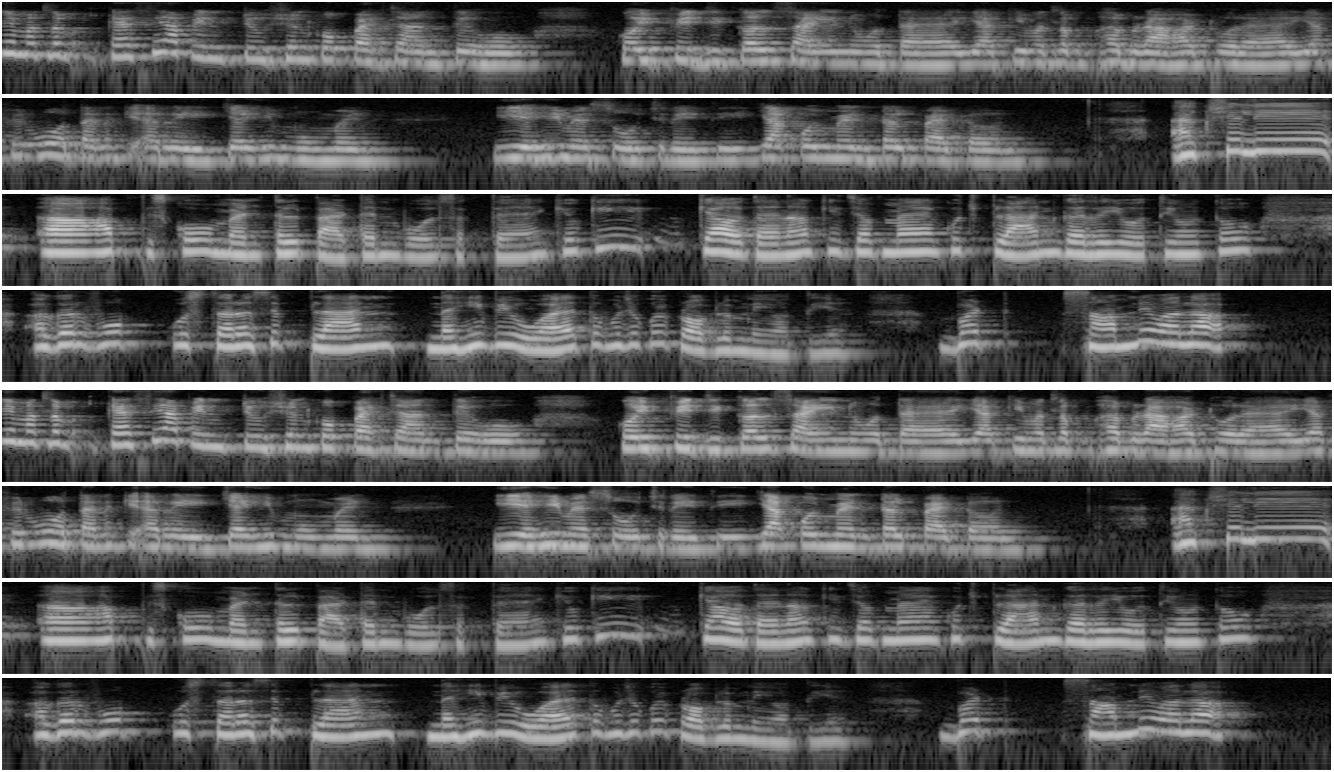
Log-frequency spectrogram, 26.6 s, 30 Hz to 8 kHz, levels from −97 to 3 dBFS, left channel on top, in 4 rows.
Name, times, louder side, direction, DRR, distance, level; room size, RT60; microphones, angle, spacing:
voice 1, 0.0-8.5 9.1-11.8, right 3 dB, 60° right, 7 dB, 1.6 m, -31 dB
voice 2, 12.5-16.5 16.8-21.2 21.5-24.2 24.6-24.9 25.3-26.1, left 3 dB, 25° left, 7 dB, 0.6 m, -29 dB
17.0 x 11.0 x 5.5 m, 0.43 s
head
